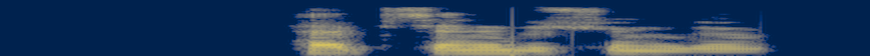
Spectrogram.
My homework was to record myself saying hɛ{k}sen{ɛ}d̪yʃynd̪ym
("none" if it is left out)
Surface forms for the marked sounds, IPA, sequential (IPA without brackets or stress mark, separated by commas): p, i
